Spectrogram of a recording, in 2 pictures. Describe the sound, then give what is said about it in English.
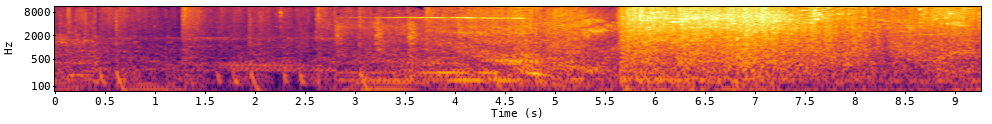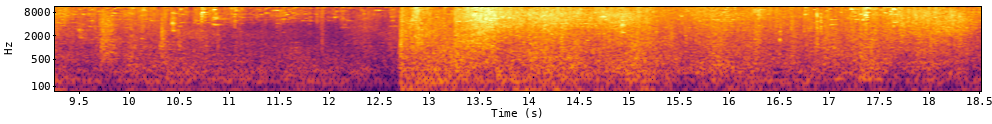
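A car is violently wrecked in a loud, chaotic movie action sequence, with two sudden roaring blasts of crashing, tearing noise followed by sustained rumbling and debris, and no talking. “Oh yeah, that you want to see that car destroyed, and it's a glorious scene when it does happen.”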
